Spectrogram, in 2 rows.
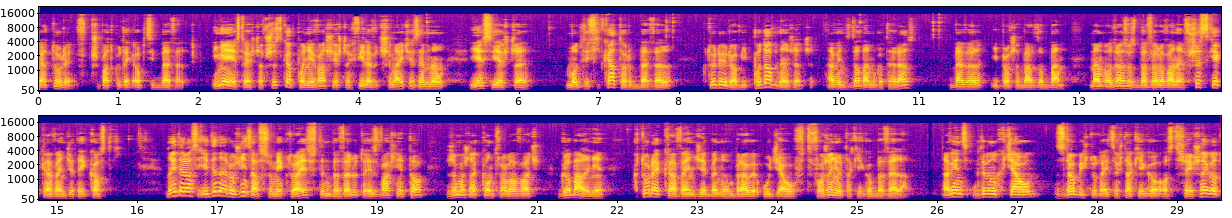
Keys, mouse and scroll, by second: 1.8 a, 3.1 Tab, 4.2 x, 4.6 click, 5.8-6.4 shift+middle drag, 6.6 shift+a, 7.8 click, 8.6-9.2 shift+middle drag, 10.1 click, 11.1 click, 12.0-13.9 middle drag, 15.8-16.9 shift+middle drag, 24.5-25.8 middle drag, 28.8-29.5 drag.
